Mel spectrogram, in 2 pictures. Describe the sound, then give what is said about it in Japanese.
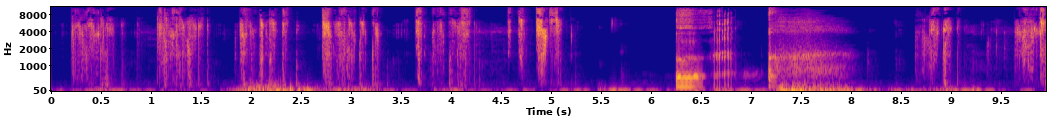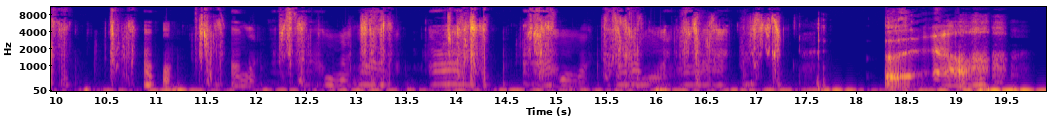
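Close, intimate burps right at the microphone into the listener's ear, including a long, low, drawn-out belch, mixed with soft breathy mouth noises and quiet whispered sounds throughout. “耳元ゲップでおちんちんどんどん元気になってます。”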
